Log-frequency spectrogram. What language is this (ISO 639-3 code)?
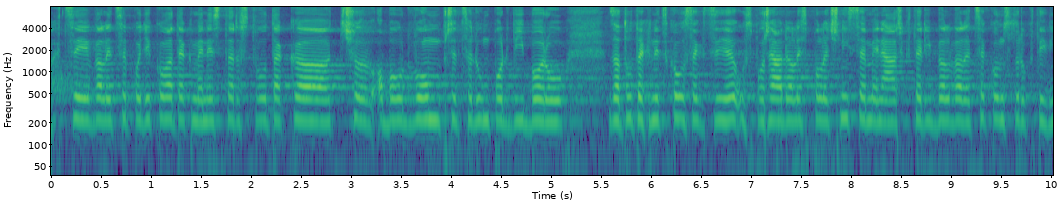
ces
